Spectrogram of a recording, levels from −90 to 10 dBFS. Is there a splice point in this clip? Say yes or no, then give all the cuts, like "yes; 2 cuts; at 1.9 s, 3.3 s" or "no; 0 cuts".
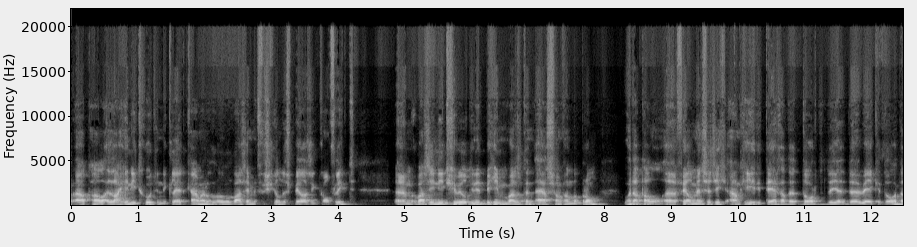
no; 0 cuts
